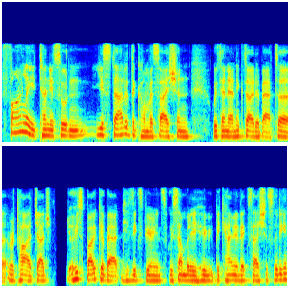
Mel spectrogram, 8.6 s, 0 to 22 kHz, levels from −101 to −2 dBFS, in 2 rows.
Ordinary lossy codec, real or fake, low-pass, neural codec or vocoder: MP3, 64 kbps; real; 7.2 kHz; none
